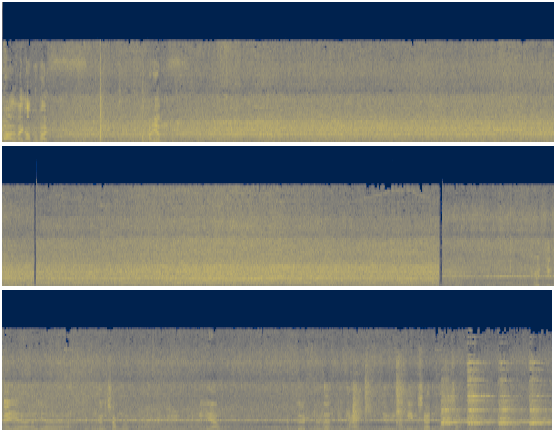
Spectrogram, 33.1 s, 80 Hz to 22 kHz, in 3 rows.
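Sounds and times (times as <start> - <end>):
tractor diesel engine running: 0.0 - 33.0.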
